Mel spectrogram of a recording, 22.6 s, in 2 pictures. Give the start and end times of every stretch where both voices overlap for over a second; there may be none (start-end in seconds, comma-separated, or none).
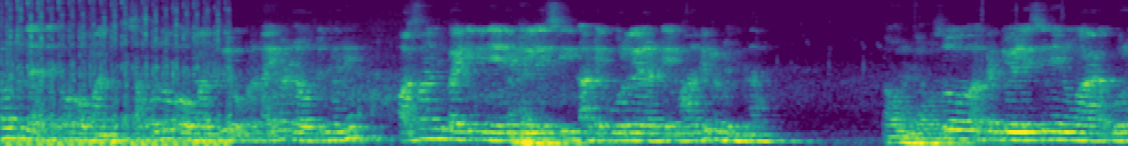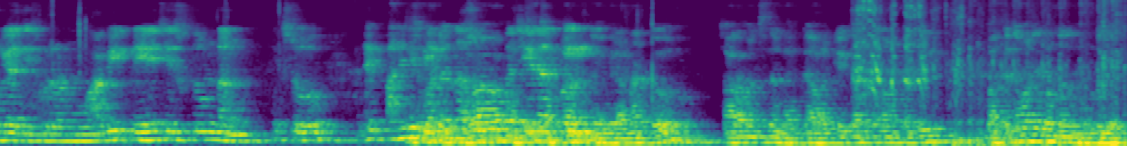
15.3-17.0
